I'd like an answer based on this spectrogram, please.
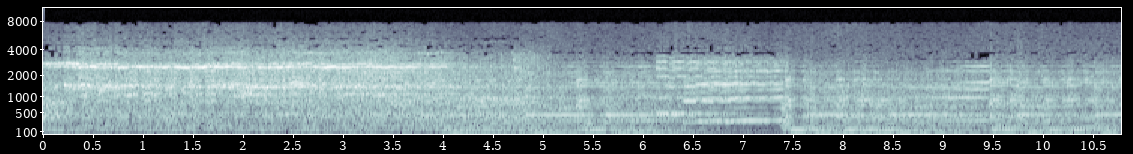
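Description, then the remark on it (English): A train roars into a station platform, a loud, steady rumble layered with shrill metallic screeching tones that shift pitch partway through, continuing without any voices. “Caught off balance, Deke's foot slipped off the edge of the platform, and Deke started to fall helplessly in the path of the onrushing train.”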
